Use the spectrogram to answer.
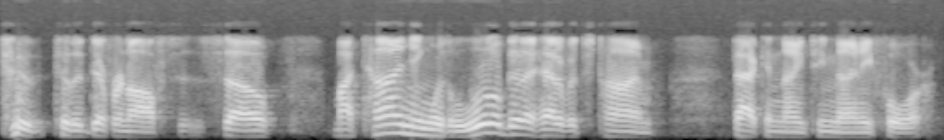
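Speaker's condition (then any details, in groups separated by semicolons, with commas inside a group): No condition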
